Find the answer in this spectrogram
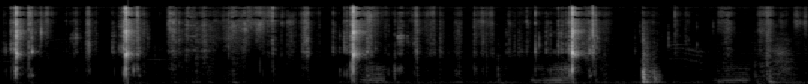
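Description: Handheld corner rounder punch snapping through folded paper tabs: four sharp clacks a few seconds apart, with paper rustling between them and a duller thump near the end.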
